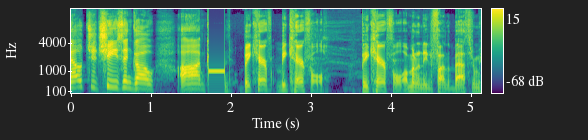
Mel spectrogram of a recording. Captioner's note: beep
